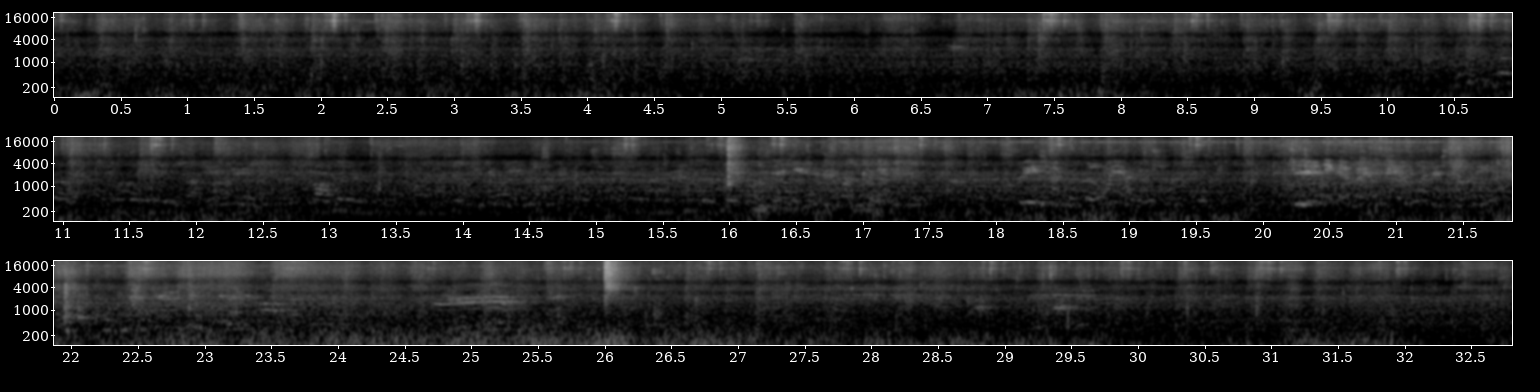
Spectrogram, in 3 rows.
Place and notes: Huangpu District, Shanghai - Walking through the old house
Walking in the roadway in the community, Old area is about to be demolished, Walking in the narrow old residential shuttle, Binaural recording, Zoom H6+ Soundman OKM II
